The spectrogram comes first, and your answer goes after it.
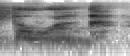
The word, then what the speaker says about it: Baruch: correctly this programming it's Baruch so like Farouk and Baruch there is a second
